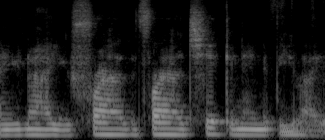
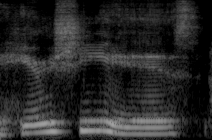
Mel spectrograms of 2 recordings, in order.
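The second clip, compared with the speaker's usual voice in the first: higher, slow mimicked greeting; drawn-out greeting; 4 semitones higher, much slower than usual. Pantry lady greeting her in line, drawn-out. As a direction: mimic a greeter stretching the words.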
